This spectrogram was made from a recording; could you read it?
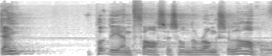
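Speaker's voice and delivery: usual speaking voice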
